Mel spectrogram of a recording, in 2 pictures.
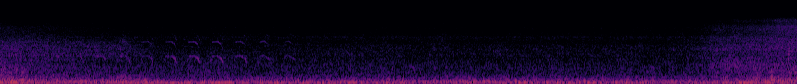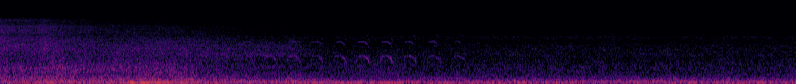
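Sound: ocean waves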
